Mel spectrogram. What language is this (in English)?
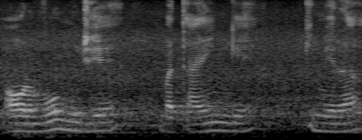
Urdu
